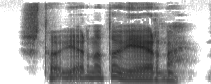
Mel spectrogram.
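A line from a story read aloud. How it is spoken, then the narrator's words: Sighing. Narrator (Russian): вздохнул Геральт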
